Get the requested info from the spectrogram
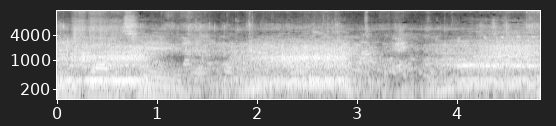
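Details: Loud, drawn-out lowing from feeder cattle at the Plaosan livestock market, Magetan: two or three long moos with a falling tail, backed by faint crowd noise.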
